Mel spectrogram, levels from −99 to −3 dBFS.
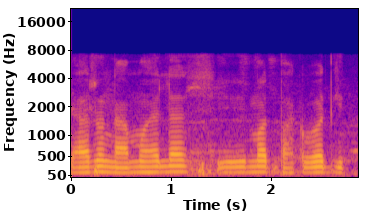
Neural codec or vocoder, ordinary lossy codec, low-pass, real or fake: none; none; 7.2 kHz; real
